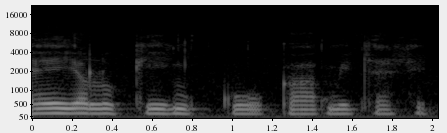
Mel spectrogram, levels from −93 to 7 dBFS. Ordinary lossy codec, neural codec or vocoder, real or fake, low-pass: none; none; real; none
